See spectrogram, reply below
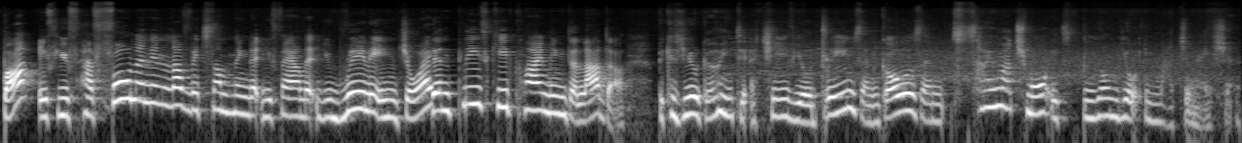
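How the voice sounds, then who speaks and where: A woman's voice: fairly high pitch, lively intonation, normal speed. A woman in her forties giving an encouraging talk to camera as a hula hoop fitness instructor. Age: 40s. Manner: upbeat, encouraging, coaxing.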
